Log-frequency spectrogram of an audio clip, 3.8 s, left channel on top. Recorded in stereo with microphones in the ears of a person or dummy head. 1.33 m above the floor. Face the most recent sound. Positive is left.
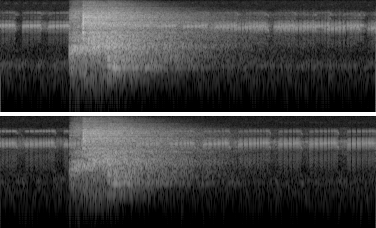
turn(degrees=40)  # may be behind; listen again after turning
